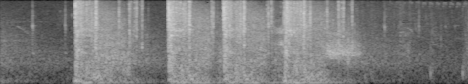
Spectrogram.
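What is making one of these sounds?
A rifle fires loud bursts of shots that echo outdoors.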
